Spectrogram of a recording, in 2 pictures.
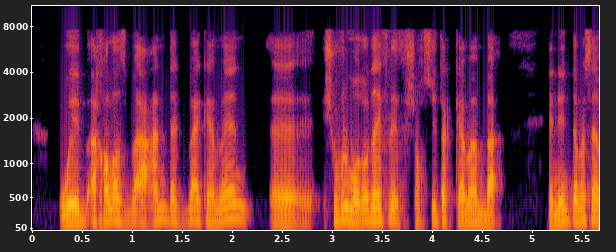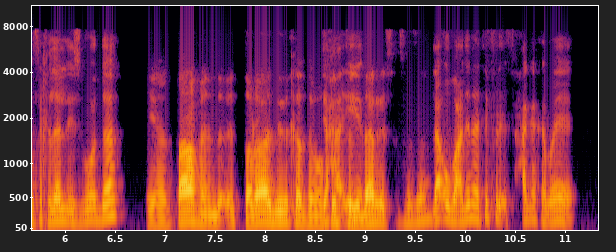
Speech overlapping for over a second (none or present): none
